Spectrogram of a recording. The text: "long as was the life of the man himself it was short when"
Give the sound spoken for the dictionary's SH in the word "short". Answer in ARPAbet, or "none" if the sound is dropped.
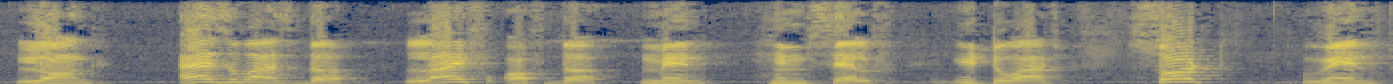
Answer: S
